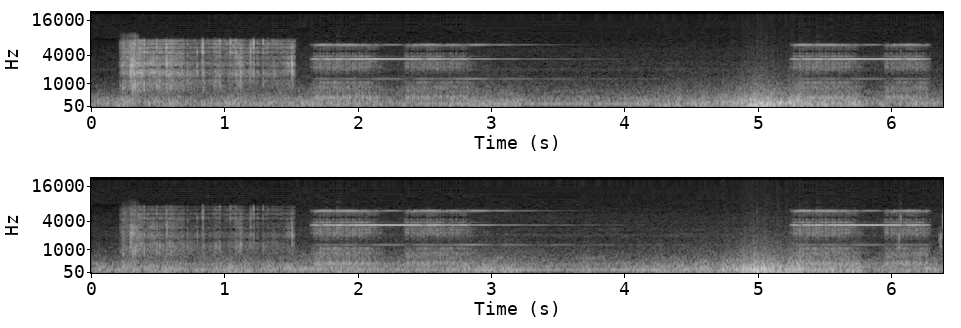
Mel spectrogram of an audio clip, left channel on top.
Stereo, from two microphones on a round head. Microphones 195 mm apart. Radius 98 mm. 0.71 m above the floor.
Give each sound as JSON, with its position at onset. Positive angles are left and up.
{"t": 0.2, "sound": "crumpling", "side_deg": 60}
{"t": 1.6, "sound": "a phone ringing", "side_deg": 0}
